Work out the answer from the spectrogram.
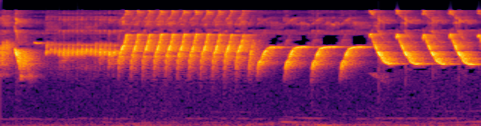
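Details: Canary singing, fast rolled trills and repeated high downslurred notes, tours shifting from buzzy rapid trills to slower swooping phrases, with a faint low hum beneath.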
